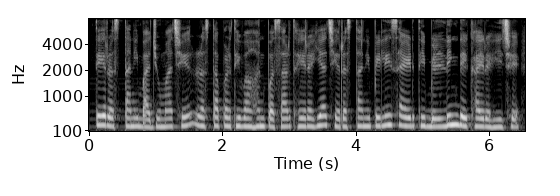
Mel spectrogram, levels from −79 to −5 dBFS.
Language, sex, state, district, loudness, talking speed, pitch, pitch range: Gujarati, female, Gujarat, Valsad, -23 LUFS, 175 wpm, 215 Hz, 205-225 Hz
